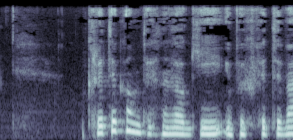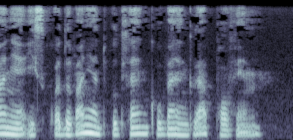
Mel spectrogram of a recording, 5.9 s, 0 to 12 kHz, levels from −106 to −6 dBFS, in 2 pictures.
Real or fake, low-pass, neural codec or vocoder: real; 9.9 kHz; none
